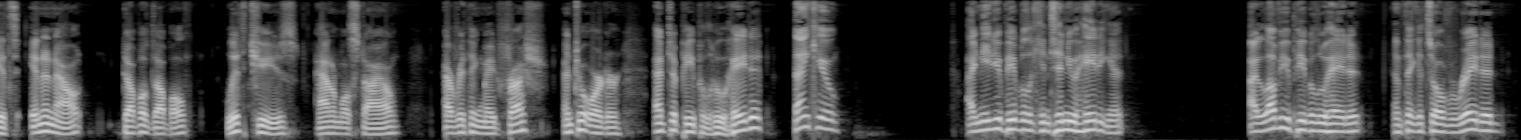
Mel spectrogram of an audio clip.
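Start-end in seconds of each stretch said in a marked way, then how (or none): 0.0-7.7 very low, deep announcer-style narrator voice. Speaker settling the best-burger argument for Idahoans, in a narrator's voice. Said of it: "narrator's voice".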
